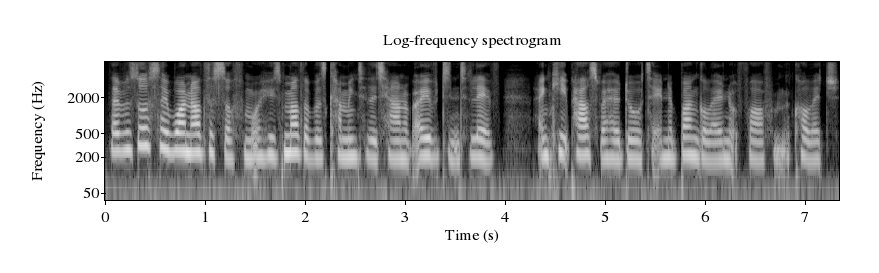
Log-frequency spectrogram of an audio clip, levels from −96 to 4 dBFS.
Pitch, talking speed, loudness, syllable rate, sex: 210 Hz, 255 wpm, -21 LUFS, 7.1 syllables/s, female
